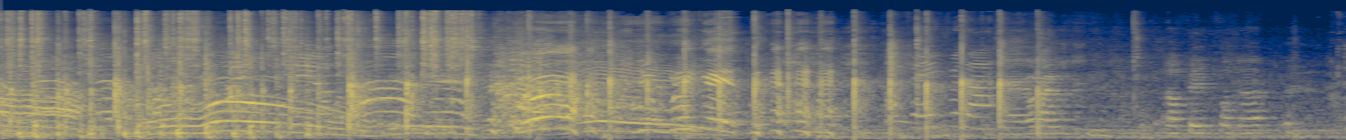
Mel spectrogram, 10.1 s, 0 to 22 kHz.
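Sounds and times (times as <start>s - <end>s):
people laughing and cheering: 0.0s - 8.0s
rhythmic hand clapping: 0.0s - 8.0s.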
